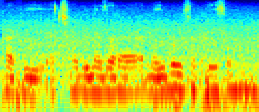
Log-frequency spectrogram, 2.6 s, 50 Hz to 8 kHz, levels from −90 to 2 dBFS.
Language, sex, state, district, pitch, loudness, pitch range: Hindi, male, Maharashtra, Gondia, 125 Hz, -15 LUFS, 120-135 Hz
